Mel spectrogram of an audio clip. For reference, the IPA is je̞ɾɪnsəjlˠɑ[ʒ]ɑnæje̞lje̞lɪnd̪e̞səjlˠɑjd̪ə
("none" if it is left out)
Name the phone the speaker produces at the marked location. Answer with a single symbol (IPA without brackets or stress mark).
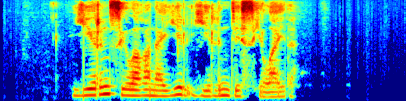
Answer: ʁ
